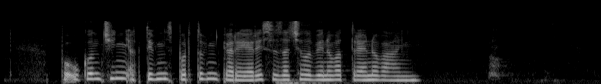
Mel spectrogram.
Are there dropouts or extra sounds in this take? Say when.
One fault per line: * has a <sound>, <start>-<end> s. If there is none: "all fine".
* has a bark, 4.9-5.2 s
